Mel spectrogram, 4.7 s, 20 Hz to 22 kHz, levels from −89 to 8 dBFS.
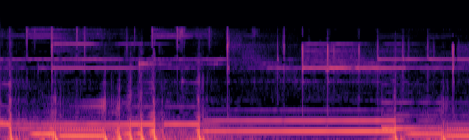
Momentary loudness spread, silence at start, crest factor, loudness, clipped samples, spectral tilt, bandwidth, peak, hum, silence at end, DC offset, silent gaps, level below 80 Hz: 7 LU; 0 s; 18 dB; -27 LUFS; under 0.1%; -7 dB/octave; 10 kHz; -8 dBFS; none; 0 s; under 0.1%; none; -36 dBFS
